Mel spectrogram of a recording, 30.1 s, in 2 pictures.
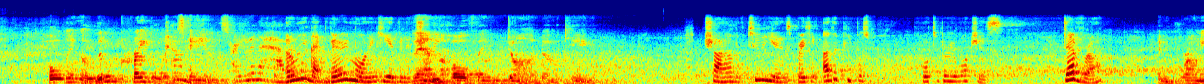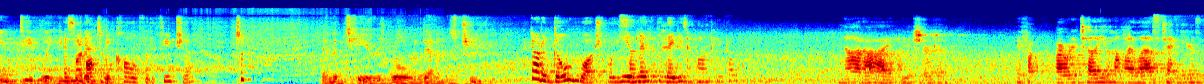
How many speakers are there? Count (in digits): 3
